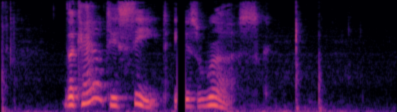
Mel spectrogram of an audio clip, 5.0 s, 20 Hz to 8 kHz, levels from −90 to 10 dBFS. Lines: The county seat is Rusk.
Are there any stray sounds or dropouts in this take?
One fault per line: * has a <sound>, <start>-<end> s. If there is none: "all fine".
* has a dropout, 2.2-2.3 s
